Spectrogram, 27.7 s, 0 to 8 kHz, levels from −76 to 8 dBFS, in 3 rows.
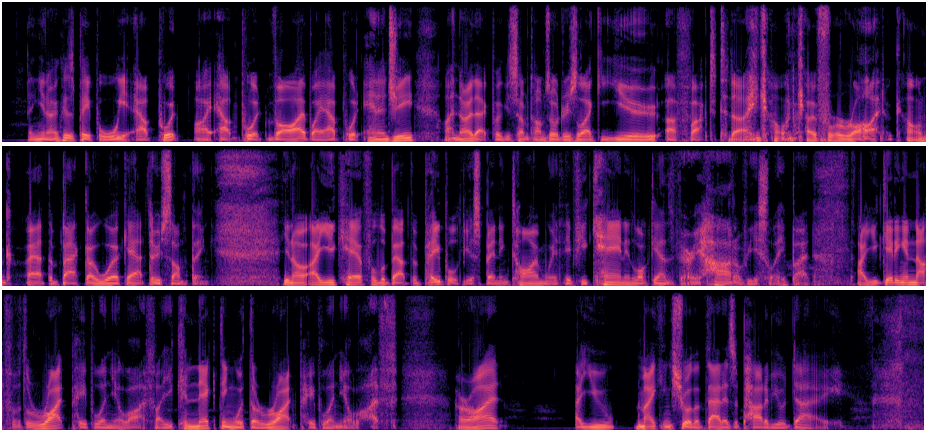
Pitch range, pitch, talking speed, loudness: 90-115 Hz, 100 Hz, 210 wpm, -21 LUFS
